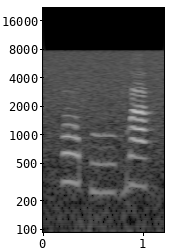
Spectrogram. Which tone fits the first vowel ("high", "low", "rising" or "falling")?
high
